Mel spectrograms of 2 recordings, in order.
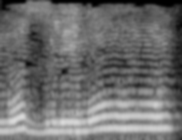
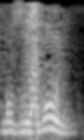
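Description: First: The L is followed by an i vowel. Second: The L is followed by a non-i vowel. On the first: The speaker calls it right. "اللام تحتها كسرة" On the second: The speaker calls it wrong. "مش مظلمون"

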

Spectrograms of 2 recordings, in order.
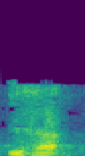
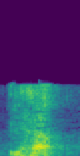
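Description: Both takes have the same delivery.

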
